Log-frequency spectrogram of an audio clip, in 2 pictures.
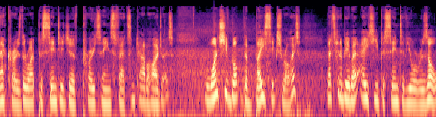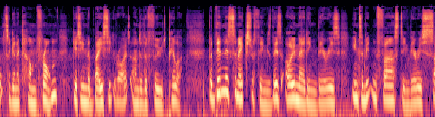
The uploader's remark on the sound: recorded during daily walks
